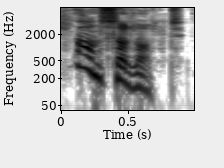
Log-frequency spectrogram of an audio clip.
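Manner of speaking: calls his name out high and loud; a sharp, outraged cry of his name; shocked outcry. A narrator's reading. Queen shocked by his insult.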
